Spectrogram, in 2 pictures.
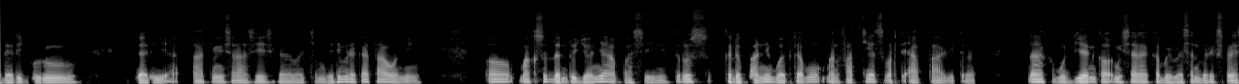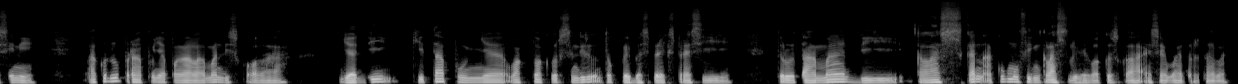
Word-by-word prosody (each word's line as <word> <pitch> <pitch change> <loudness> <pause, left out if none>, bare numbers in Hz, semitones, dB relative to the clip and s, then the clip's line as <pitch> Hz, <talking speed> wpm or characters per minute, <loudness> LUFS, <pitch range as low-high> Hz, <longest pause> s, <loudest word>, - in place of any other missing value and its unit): dari 90 +2 +1
guru, 95 +1 +1 0.6
dari 90 +1 +2
ad - - -8 0.2
administrasi 95 0 -3 0.2
segala 95 -3 -3
macem. 95 +1 -8
Jadi 90 +4 -2
mereka 115 +1 0
tahu 110 -2 +1
nih, 90 -1 -4 0.7
eee, 115 0 +3 0.2
maksud 110 +2 -1
dan 95 -1 +3
tujuannya 105 +6 +2
apa 90 -5 -3
sih, 90 +1 -5
terus 110 +3 -1
kedepannya 95 +1 +2
buat 95 -4 +1
kamu 110 +3 0
manfaatnya 100 +3 -1
seperti 95 -3 -5
apa, 90 +1 -3
gitu. 85 0 -6 0.6
Nah 115 - +6
kemudian 100 +1 +3
kalau 100 -2 +2
misalnya 95 0 +1
kebebasan 90 +1 -1
berekspresi 90 +1 -1
nih. 90 -2 +1 0.5
Aku 110 +8 -1
dulu 150 - +3
pernah 105 -1 +2
punya 100 -2 -1
pengalaman 95 +3 +1
di 95 - -2
sekolah, 85 +3 -3 0.6
jadi 95 +7 +4 0.2
kita 130 +5 +2
punya 100 0 +1
waktu-waktu 105 +1 0
sendiri 105 +3 +1
untuk 105 0 -4
bebas 90 -2 +2
berekspresi 90 -1 0 0.4
terutama 95 +5 +4
di 90 -3 0 0.2
kelas, 105 +2 0
kan 120 +3 +4
aku 125 - -3
moving 115 -4 +2
class 100 -1 +3
dulu 90 - +1
ya - - 0
waktu 85 0 -2
sekolah 90 -2 0
SMA 85 +1 0
terutama. 80 0 -2
95 Hz, 145 wpm, -22 LUFS, 90-105 Hz, 0.7 s, Nah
